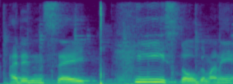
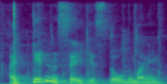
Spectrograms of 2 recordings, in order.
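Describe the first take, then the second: First: The stress falls on the word he. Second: The stress falls on the word didn't. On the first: A different person stole it. "I said another guy stole the money" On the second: The claim is denied outright. "That's totally wrong. I deny it"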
